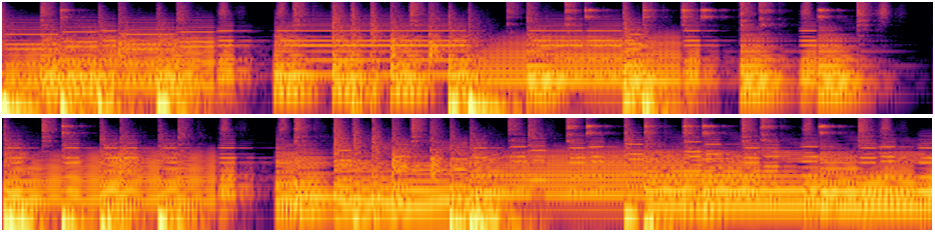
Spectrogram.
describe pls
Music > Multiple instruments
Groovy loop
Yet another loop made in beepbox. I don't actually know what you would use this for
